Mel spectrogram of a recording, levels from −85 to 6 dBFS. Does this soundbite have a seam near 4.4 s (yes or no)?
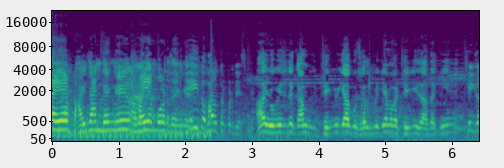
no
